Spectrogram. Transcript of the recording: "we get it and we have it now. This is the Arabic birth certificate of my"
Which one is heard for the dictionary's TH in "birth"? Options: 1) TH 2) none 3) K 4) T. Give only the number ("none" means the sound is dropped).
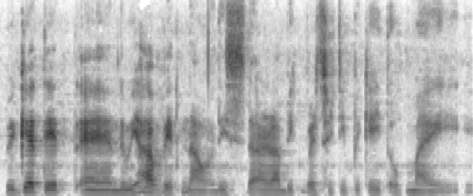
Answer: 4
